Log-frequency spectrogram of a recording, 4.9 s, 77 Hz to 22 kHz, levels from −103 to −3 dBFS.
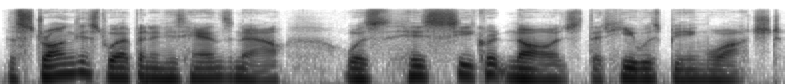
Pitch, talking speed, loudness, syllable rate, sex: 110 Hz, 195 wpm, -18 LUFS, 5.0 syllables/s, male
